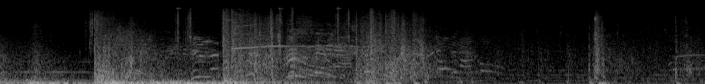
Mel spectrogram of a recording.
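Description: Gunshots crack several times.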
